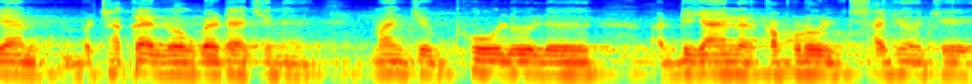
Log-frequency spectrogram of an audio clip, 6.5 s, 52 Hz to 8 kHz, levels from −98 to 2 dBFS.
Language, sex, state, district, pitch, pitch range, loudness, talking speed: Garhwali, male, Uttarakhand, Tehri Garhwal, 100 Hz, 100-105 Hz, -19 LUFS, 140 wpm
